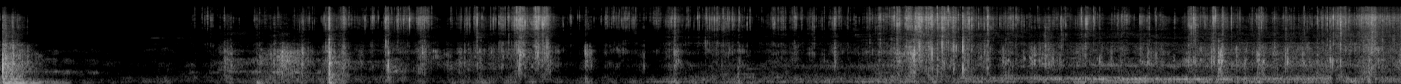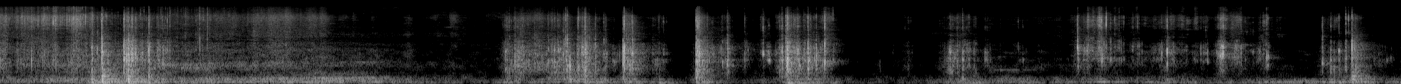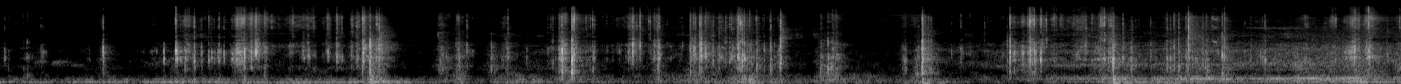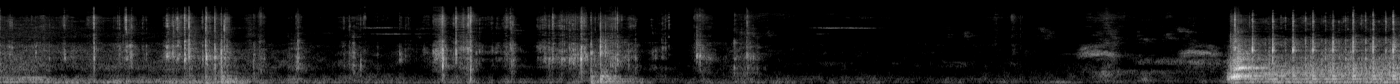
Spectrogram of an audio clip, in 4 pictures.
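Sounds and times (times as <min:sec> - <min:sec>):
packaging crinkling: 0:01.9 - 0:17.7, 0:18.9 - 0:49.8
cardboard cartons tearing: 0:02.0 - 0:17.3.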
